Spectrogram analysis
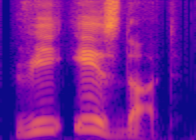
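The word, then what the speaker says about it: Wie is dat: We is that. Хто це? We is that. Нідерландською. Хто це? Звучить так: We, is, that Давайте вимовимо разом повільно.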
